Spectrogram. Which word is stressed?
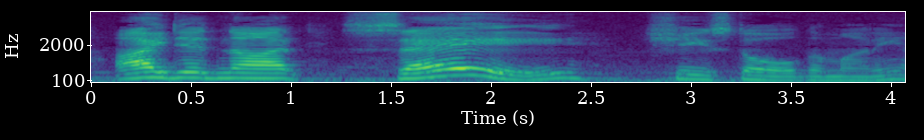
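say. The stress is on "say".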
